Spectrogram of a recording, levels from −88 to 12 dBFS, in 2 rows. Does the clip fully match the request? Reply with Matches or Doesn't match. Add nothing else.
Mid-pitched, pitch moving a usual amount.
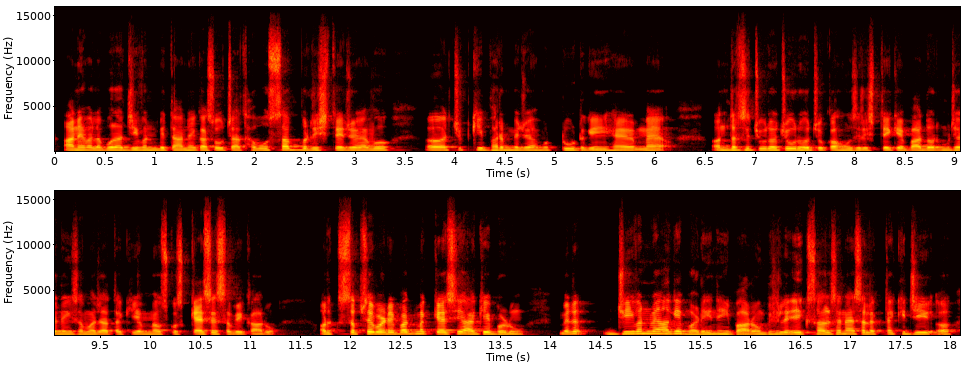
Matches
